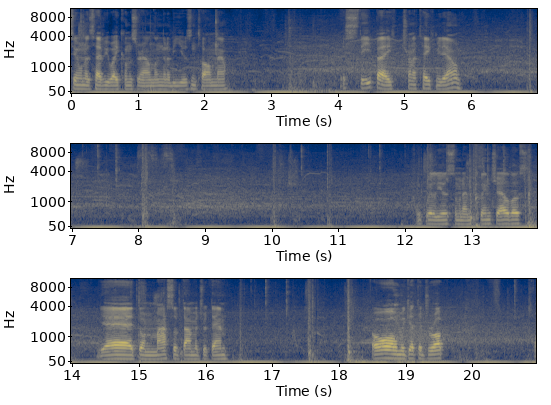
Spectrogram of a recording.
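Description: Punches thud against bodies.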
